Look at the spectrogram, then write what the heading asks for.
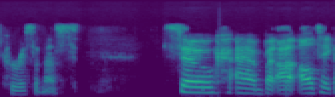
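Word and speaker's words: Kiritimati: is how it is pronounced so most people pronounce it kiritamati so you may have heard it referred to as that but it is actually pronounced charismus so um but i'll take either so this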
